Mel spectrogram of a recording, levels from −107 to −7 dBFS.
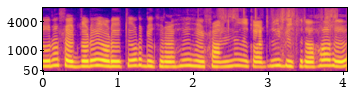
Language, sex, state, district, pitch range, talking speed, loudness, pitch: Hindi, female, Maharashtra, Mumbai Suburban, 235-265 Hz, 205 wpm, -14 LUFS, 245 Hz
